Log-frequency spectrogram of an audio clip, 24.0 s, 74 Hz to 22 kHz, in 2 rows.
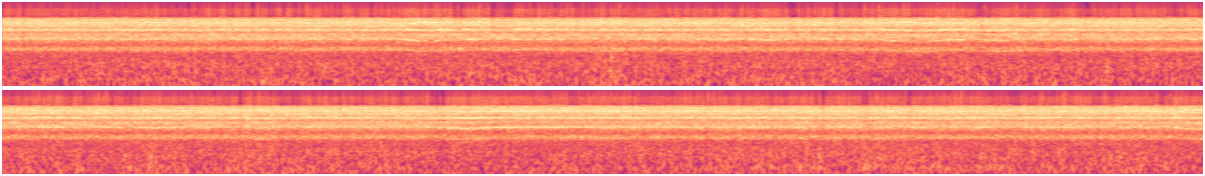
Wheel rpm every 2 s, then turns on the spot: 240, 230, 230, 230, 220, 230, 230, 230, 230, 230, 230, 230.
none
